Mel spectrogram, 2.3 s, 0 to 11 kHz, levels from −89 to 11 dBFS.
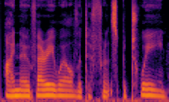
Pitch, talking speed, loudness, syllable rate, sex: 135 Hz, 185 wpm, -21 LUFS, 5.6 syllables/s, male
